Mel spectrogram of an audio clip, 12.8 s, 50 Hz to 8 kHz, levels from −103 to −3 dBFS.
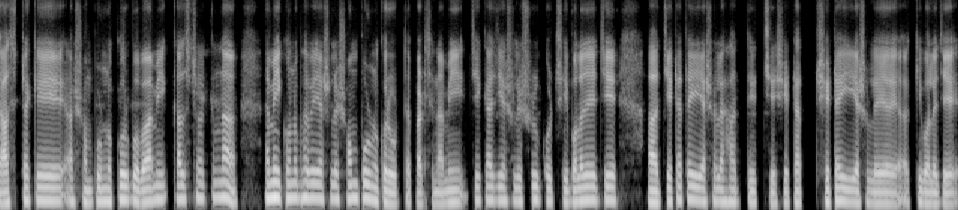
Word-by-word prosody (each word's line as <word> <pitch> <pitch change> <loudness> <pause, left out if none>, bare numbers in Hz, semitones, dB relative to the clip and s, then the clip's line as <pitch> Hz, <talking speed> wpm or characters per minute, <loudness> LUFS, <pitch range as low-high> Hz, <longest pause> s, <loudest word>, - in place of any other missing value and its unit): কাজটাকে 130 +5 +1 0.4
আ - - -1
সম্পূর্ণ 130 +1 0 0.2
করবো, 145 -1 +3
বা 130 - +5
আমি 150 +2 0 0.2
কাজটা 150 +1 -1
অনেকটা 160 +1 -5
না, 165 - +6 0.5
আমি 170 +1 +8
কোনভাবেই 165 0 +2
আসলে 155 +1 -3
সম্পূর্ণ 160 -1 +2
করে 120 - +4
উঠতে 115 +1 -7
পারছি 115 0 -2
না। 110 - -1
আমি 125 +1 +1 0.3
যে 140 - -3
কাজই 145 -1 -1
আসলে 135 0 -4
শুরু 150 -1 -1
করছি, 135 -1 -4
বলা 135 +2 +3
যায় 145 0 +3
যে, 145 - +4 0.5
আ - - +7 0.2
যেটাতেই 145 +2 +1
আসলে 130 -1 -2
হাত 125 -1 -2
দিচ্ছি, 120 -1 -3
সেটা 120 0 -2 0.3
সেটাই 135 +2 +2 0.2
আসলে 115 0 -3 0.5
কি - - -5
বলে 110 -1 +2
যে, 110 - +3
140 Hz, 175 wpm, -24 LUFS, 125-150 Hz, 0.5 s, আমি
